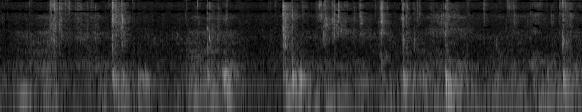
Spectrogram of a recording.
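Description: A metal utility knife blade scores and shaves a hand-held solid green bar of dry soap into strips. A series of soft, dry scraping cuts follows, each with a muffled low body and a brief crisp, bright edge. Curls of soap peel away with each stroke.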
